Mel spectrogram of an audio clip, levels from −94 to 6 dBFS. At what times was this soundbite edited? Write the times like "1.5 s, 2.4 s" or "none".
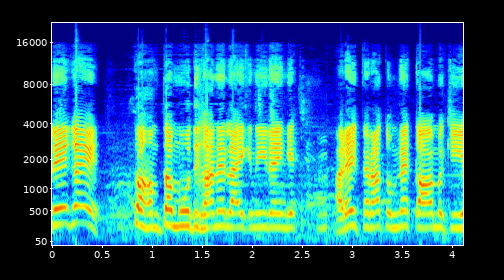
2.6 s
